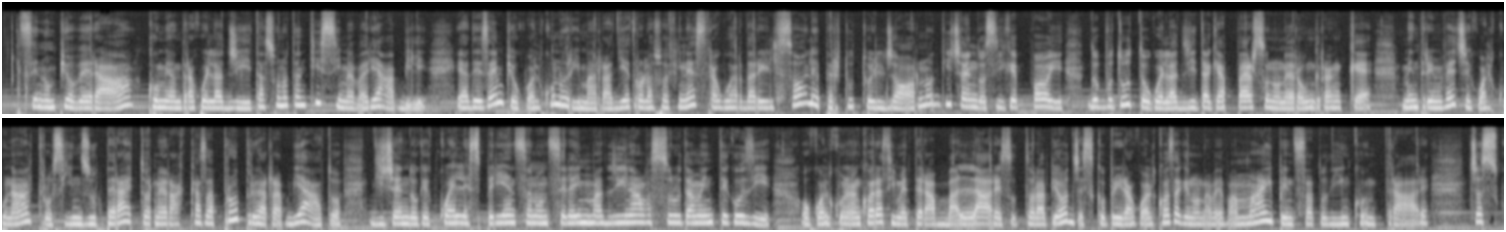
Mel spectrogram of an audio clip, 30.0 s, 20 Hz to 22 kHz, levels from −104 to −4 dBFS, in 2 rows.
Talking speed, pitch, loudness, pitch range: 165 wpm, 195 Hz, -22 LUFS, 185-220 Hz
